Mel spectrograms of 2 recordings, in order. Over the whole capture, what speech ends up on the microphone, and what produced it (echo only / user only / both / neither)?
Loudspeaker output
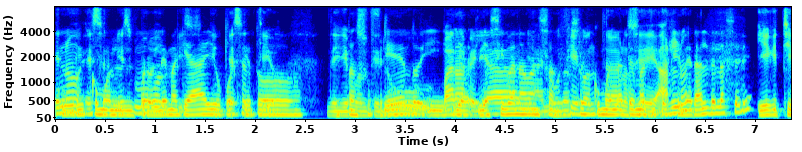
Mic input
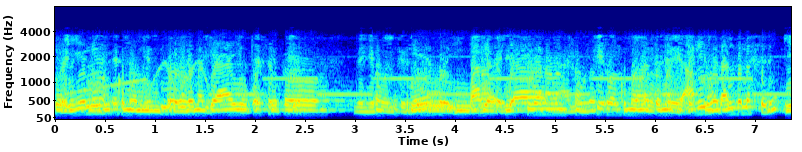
echo only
